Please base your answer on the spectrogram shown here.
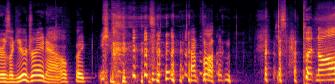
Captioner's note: all laughing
